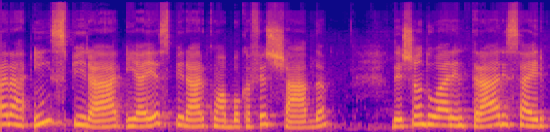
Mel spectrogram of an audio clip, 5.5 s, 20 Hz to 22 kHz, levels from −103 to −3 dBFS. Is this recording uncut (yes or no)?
yes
